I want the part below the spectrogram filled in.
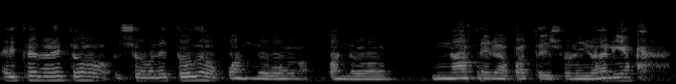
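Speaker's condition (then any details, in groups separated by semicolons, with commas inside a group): Cerebral palsy; lifelong physical motor disability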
